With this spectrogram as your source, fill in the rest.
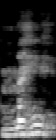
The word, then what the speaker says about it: know: और भी कुछ वर्ड है जैसे KNOW, इसको हम लोग क्या पढ़ते हैं, कनो? नहीं, इसको हम लोग पढ़ते हैं नो, ठीक है।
